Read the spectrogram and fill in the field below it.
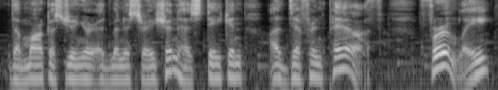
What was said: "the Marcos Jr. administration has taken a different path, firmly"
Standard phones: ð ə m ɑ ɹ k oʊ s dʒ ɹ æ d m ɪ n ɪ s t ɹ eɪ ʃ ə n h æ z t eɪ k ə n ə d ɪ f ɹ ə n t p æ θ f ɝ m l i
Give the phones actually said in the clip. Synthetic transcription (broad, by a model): ð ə m ɑ ɹ k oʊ s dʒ ɹ æ d m ɪ n ɪ s t ɹ eɪ ʃ ə n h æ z t eɪ k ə n ə d ɪ f ɹ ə n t p æ θ f ɝ m l i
